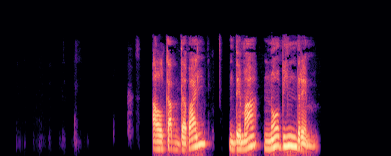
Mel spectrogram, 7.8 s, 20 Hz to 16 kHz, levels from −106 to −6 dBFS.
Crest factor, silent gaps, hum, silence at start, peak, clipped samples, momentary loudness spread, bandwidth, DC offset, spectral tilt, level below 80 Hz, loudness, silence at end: 18 dB; 4.28-4.36 s, 4.44-4.56 s; none; 3.05 s; 0 dBFS; under 0.1%; 11 LU; 7.4 kHz; under 0.1%; -7.5 dB/octave; -56 dBFS; -15 LUFS; 1.55 s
